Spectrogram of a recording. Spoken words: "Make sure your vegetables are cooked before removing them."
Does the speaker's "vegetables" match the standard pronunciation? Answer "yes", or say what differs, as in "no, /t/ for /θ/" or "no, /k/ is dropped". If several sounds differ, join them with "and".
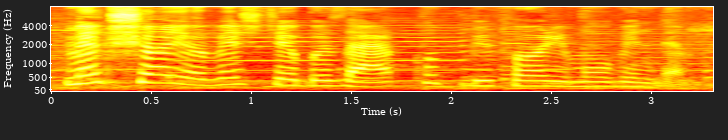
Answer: no, /tʃ/ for /dʒ/ and /l/ is dropped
